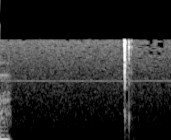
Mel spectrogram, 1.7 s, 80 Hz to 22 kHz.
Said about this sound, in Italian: Stavo, scusatemi, stavo facendo due cose in una perché sto cercando di mettere a posto il nostro orologio dello studio che mi segna le 7 e 3 minuti. C'è qualcosa che non funziona, evidentemente sono le batterie che sono saltate,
